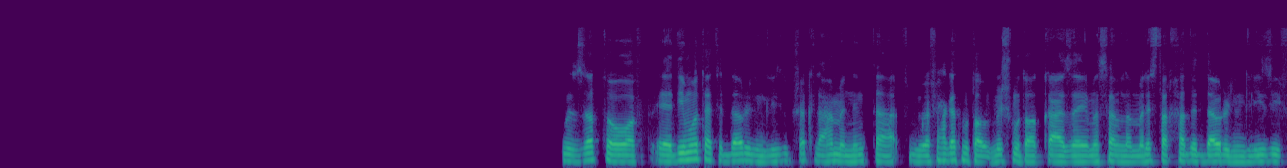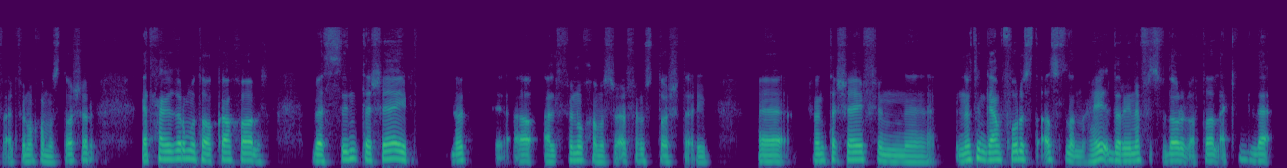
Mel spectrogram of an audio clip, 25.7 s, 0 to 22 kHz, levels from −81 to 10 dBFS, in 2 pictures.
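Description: No technical faults are audible.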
